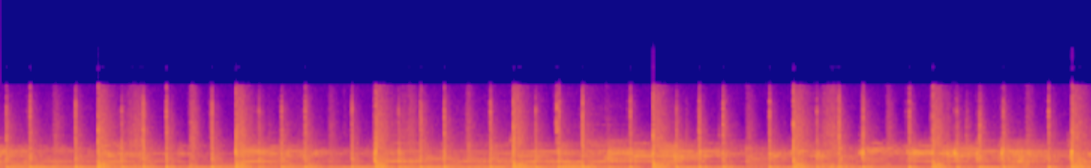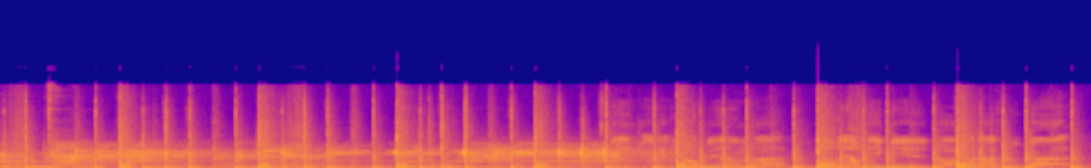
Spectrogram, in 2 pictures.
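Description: Live band playing with a full drum kit, bass drum and snare keeping a steady beat under electric guitars.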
